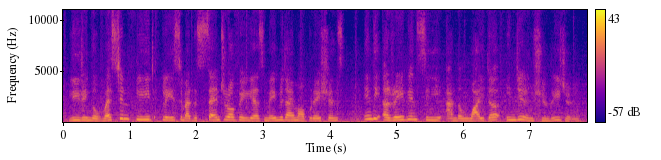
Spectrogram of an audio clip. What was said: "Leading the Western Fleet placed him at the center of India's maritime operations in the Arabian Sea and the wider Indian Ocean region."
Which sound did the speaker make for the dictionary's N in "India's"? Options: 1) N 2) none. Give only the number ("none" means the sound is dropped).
2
